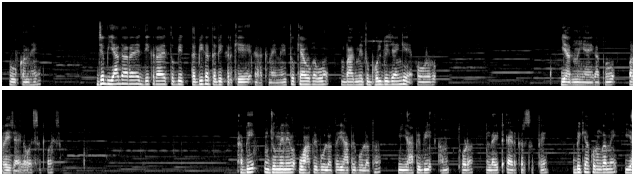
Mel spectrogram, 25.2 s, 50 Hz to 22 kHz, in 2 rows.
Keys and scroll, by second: 17.2 ctrl+-, 17.8 space, 19.1 ctrl+-, 20.6 ], 22.2 ctrl+alt+z.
